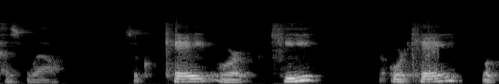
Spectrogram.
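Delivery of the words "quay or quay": K as "kay", then key as "kee"; variant pronunciations. Shown as a demonstration. Listing variants for a study partner, K then key, said slowly. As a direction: set K against key, slowly. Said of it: "it's sometimes pronounced that".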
